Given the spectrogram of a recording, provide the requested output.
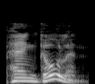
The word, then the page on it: pangolin: British English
